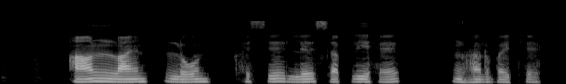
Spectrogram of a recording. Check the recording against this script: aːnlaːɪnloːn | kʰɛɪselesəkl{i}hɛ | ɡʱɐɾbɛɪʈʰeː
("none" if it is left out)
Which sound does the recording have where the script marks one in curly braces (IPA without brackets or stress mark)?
i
